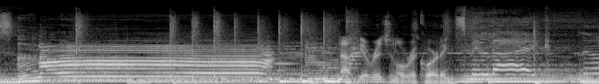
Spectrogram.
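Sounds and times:
cow mooing in long drawn-out calls: 0.2s - 3.2s
speech: 3.6s - 5.9s.

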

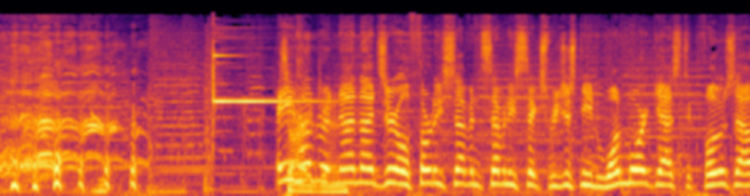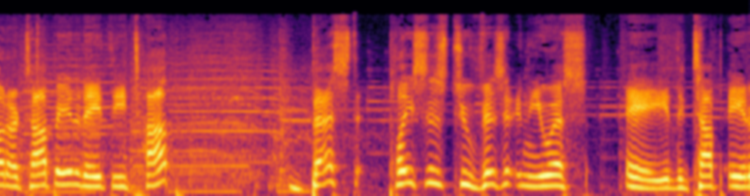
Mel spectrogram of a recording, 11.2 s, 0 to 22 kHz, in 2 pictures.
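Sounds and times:
people laughing and chuckling: 0.0s - 1.2s, 2.2s - 2.8s
speech: 0.3s - 1.0s, 2.1s - 7.2s, 7.9s - 11.2s
bright bell ding for a correct answer: 1.6s - 2.7s.

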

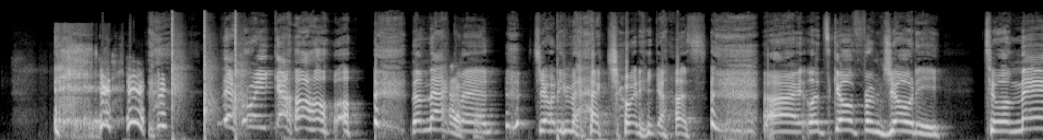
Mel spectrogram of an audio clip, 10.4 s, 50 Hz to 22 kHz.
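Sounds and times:
loud sharp cough: 0.5s - 1.8s
speech: 0.9s - 10.4s
laughter: 1.0s - 7.8s
faint breathy lead-in before cough: 3.7s - 5.4s, 7.1s - 7.7s.

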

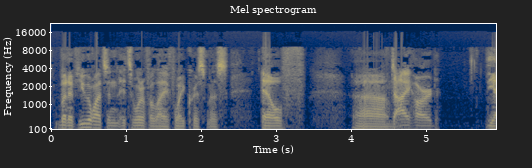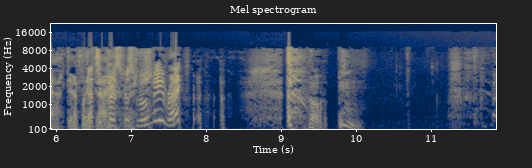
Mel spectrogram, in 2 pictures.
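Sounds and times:
speech: 0.1s - 3.4s, 4.0s - 5.2s, 5.8s - 10.2s
sick person coughing: 9.0s - 10.2s.

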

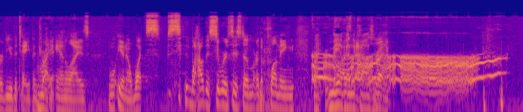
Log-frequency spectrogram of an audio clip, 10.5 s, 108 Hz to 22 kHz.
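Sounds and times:
speech: 0.0s - 7.9s
dog howling: 6.2s - 10.2s.

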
